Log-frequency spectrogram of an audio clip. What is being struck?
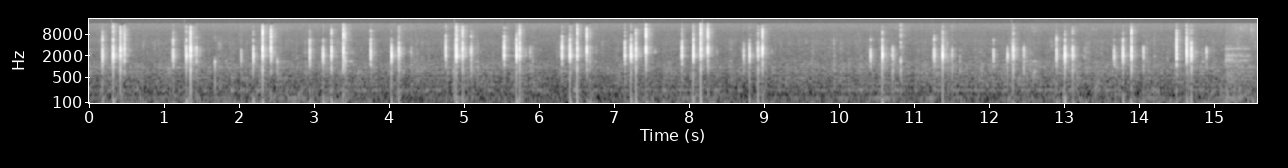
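Glass and metal smartphone.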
